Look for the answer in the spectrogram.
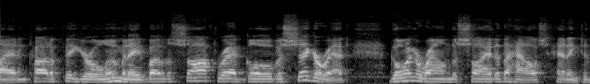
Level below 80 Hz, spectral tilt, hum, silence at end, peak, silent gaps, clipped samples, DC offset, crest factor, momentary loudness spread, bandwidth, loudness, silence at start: -64 dBFS; -5.5 dB/octave; none; 0 s; -2 dBFS; none; under 0.1%; under 0.1%; 18 dB; 6 LU; 11 kHz; -20 LUFS; 0 s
